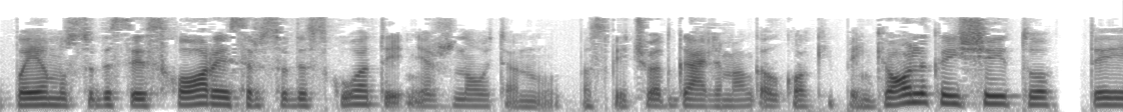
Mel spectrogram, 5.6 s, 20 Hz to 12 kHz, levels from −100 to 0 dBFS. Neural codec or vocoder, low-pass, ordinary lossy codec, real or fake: codec, 16 kHz, 2 kbps, X-Codec, HuBERT features, trained on LibriSpeech; 7.2 kHz; MP3, 32 kbps; fake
